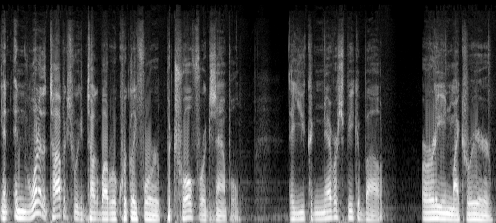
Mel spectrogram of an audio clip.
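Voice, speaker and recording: A man's voice: lowish voice, animated, a little fast, warm tone. A man in his fifties from San Antonio, a guest and tactical trainer talking in a wry, plain-spoken way on a podcast. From San Antonio, Texas. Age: 50s. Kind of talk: casual podcast conversation.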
